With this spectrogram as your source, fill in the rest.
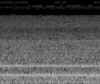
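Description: A 2016 Cadillac CTS 2.0 engine running steadily in a garage with a window open and an exhaust vent, a constant loud hum with a faint whine, no talking.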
